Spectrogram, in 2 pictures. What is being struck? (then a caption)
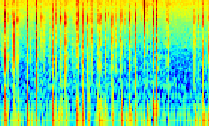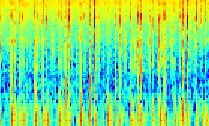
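Plastic squeeze tube. Long nails scratch and tap rapidly on a pink, hand-sized dae brand plastic cosmetic squeeze tube that appears full, held close to the microphone. The result is a dense run of short, dry clicks and crackles over soft low thumps, with each tap dying away almost instantly.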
